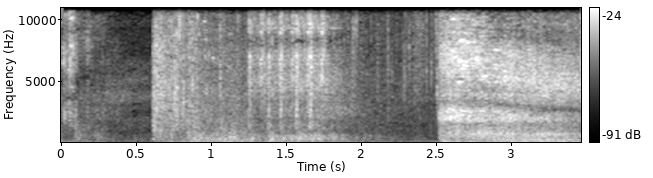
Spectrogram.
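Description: AK rifle fire in a competitive Counter-Strike-style shooter match, sharp rapid bursts of shots in two loud stretches, close and dense, with no talk over them.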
